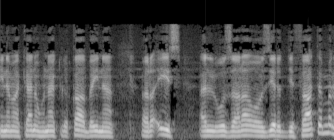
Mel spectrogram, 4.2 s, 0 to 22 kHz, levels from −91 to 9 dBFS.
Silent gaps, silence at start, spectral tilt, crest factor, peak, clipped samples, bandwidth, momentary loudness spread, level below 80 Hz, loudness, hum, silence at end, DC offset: none; 0 s; -5 dB/octave; 16 dB; 0 dBFS; under 0.1%; 11 kHz; 6 LU; -52 dBFS; -15 LUFS; none; 0 s; under 0.1%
